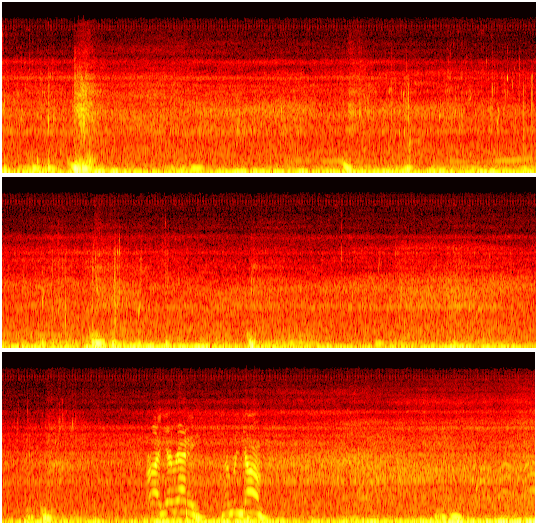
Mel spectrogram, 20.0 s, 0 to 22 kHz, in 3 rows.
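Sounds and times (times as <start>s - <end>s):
water slapping surfboard: 0.0s - 2.9s, 4.0s - 9.0s, 13.5s - 14.4s
water sloshing and lapping: 0.0s - 17.7s.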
